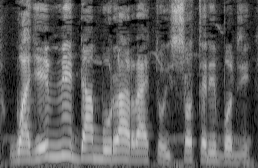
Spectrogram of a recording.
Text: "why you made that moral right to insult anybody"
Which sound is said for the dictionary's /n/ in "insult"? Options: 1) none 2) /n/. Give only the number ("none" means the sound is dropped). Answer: 1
